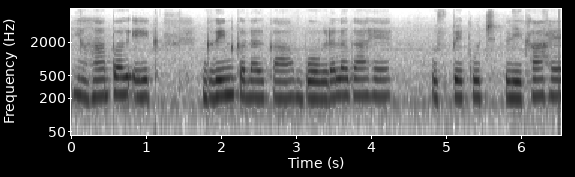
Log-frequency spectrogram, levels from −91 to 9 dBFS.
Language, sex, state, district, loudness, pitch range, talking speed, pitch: Hindi, female, Maharashtra, Gondia, -16 LUFS, 200-220 Hz, 120 wpm, 210 Hz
